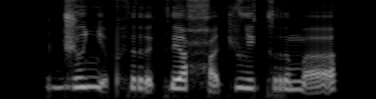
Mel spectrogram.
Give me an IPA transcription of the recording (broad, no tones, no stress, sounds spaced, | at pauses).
d͡ʒ ʊ ʎ ɛ̰ pʰ r ɛ̰ k ɾʲ a ħ a̰ t͡ʃ lʲ e k r ʊ m a̰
